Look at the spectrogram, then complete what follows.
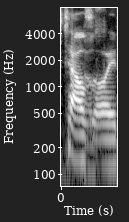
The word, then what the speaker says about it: Talid: from T tal wait how do you pronounce your name t it's talid talid I don't know why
